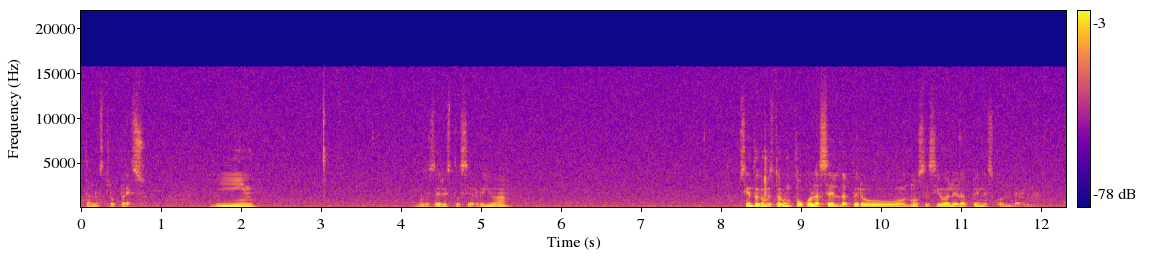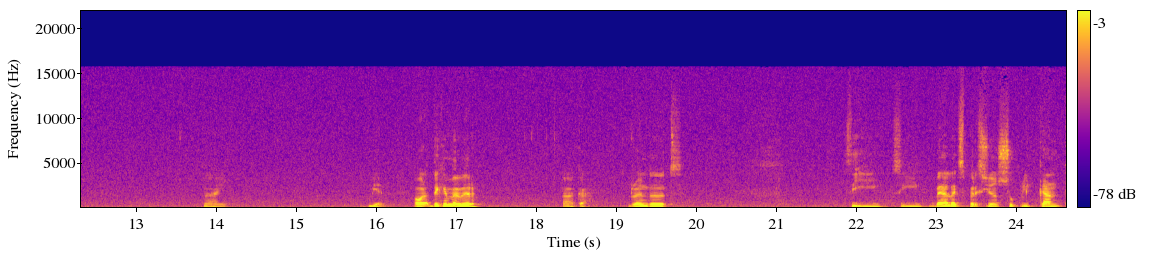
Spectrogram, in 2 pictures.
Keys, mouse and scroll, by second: 1.3 click, 2.5-3.8 drag, 4.3-7.9 drag, 8.0-8.4 scroll up 1, 8.6 shift+click, 9.6-11.1 drag, 12.0-13.7 drag, 13.8-15.4 drag, 15.6 scroll down 1, 16.7 scroll up 1, 17.8 click, 19.0 click.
